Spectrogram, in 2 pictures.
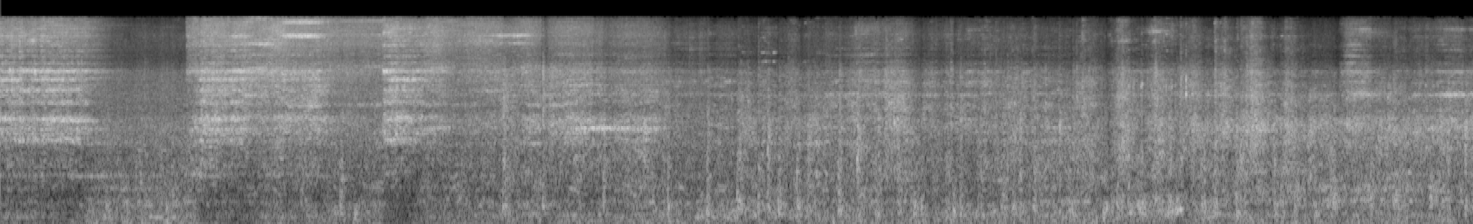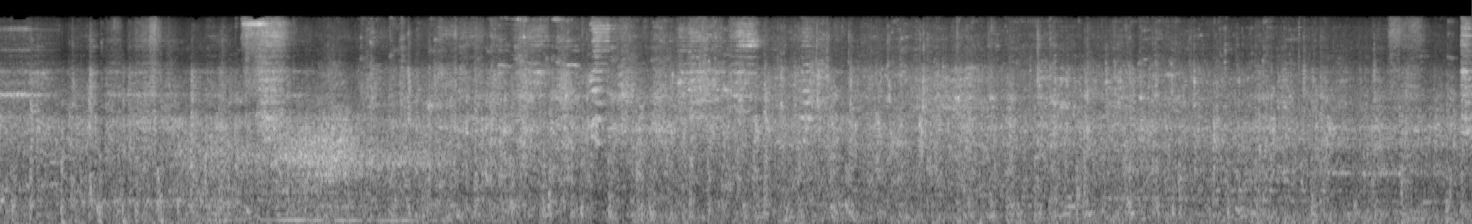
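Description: Running noise of a passenger train heard from an open carriage door: steady wheel-on-rail rumble and clatter over the track joints, with high wheel squeal in the first several seconds.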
